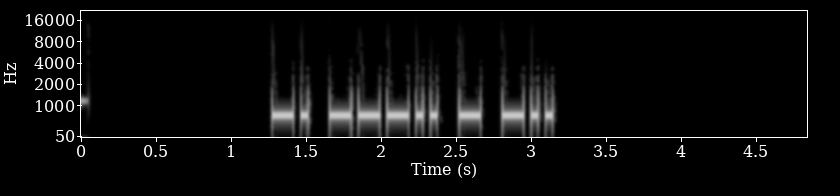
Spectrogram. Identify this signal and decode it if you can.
Morse code, heard as a keyed tone, about 25 wpm, 700 Hz. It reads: N8TD
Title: Call Signs - 25wpm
